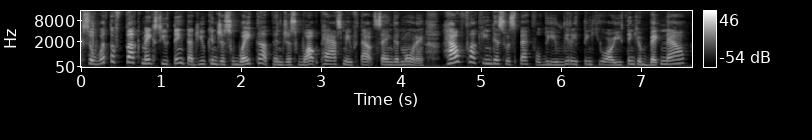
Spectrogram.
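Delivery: loud, furious confrontation in the bathroom doorway; loud raging mother demanding a greeting; angry yelling mom. Retold or imitated. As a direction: bark it at her like a cornering parent. Abusive mom yelling at daughter.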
